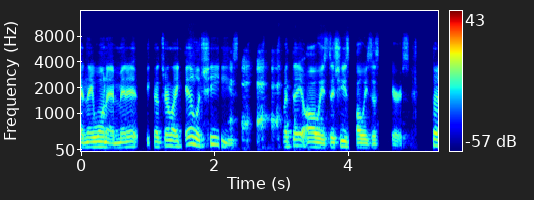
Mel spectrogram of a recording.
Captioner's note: laughing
